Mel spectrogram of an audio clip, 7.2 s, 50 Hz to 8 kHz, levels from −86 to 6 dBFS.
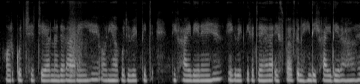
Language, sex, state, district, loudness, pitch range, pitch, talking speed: Hindi, female, Maharashtra, Aurangabad, -34 LUFS, 185-195 Hz, 185 Hz, 210 wpm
